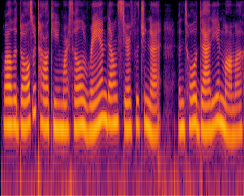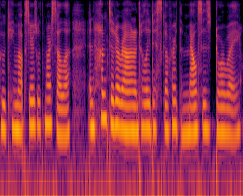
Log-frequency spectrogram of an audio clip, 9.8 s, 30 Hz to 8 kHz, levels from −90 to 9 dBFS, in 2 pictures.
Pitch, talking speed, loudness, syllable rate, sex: 215 Hz, 190 wpm, -17 LUFS, 5.6 syllables/s, female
